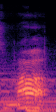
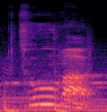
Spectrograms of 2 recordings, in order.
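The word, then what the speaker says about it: טומאה: I pronounced this stuff Tamar. This don't say Tamar. This say Tumah.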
